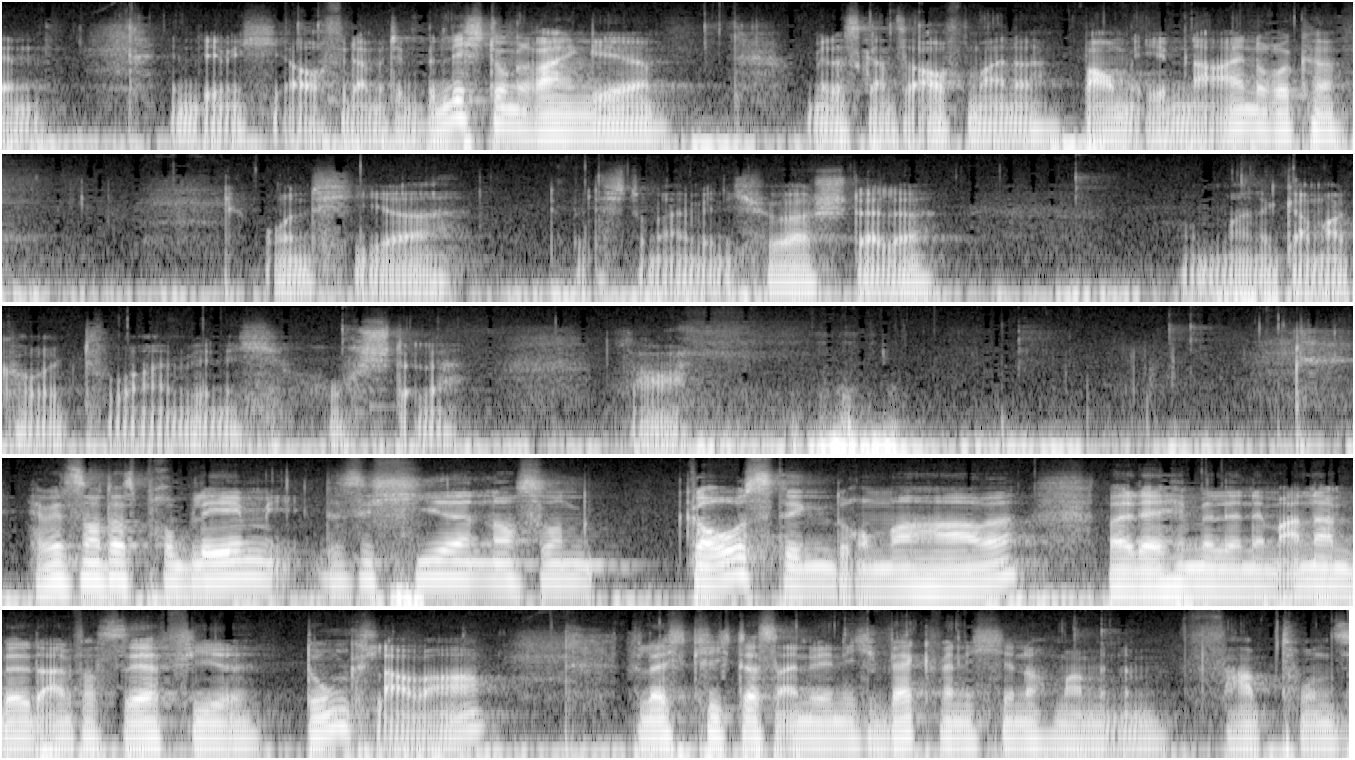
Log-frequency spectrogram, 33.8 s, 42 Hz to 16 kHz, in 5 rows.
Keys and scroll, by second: 20.1 alt+scroll up 1.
